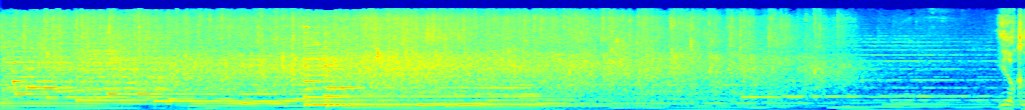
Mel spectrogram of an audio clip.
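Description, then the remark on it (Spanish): An audience applauds for Jesus in a dense, steady wash of clapping over sustained keyboard chords. The clapping thins out and fades toward the end, leaving the chords ringing. “De un aplauso a Jesús.”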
